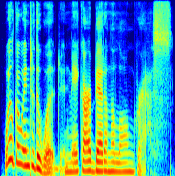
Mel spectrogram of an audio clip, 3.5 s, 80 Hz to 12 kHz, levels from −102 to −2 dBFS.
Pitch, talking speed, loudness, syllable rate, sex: 205 Hz, 225 wpm, -18 LUFS, 4.3 syllables/s, female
